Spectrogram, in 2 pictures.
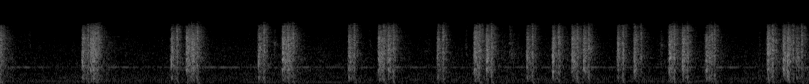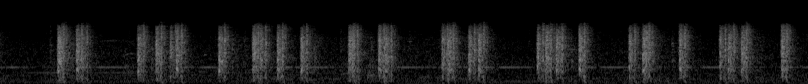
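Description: An irregular run of short, sharp clicks, about two to four a second, over a faint steady high tone.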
